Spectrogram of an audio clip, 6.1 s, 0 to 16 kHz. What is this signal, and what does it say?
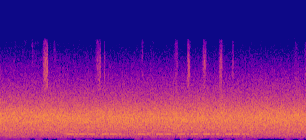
Morse code, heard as a keyed tone, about 29 wpm, 730 Hz, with heavy radio static and speech in English. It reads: YG NMKDZ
